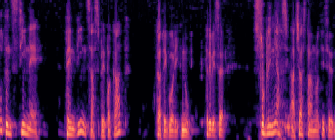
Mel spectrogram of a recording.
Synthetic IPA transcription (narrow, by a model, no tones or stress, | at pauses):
ut̪ɨnsine̞ | t̪e̞nd̪int̪saspɾe̞pəkat̪ | kat̪e̞ɡo̞ɾiknut̪ɾe̞buje̞sə | subliniazʲa̰t͡ʃast̪aɨnːo̞t̪itsied̪m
